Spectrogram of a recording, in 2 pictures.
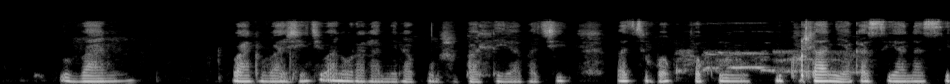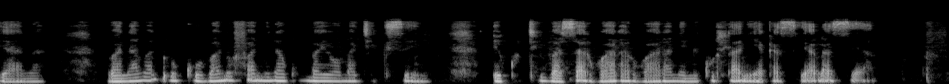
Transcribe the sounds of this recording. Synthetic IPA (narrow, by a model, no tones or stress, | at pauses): a | ʋan̤uʋaʒind͡ʒiʋa̰no̞ɾaramirakuʐibʱaɬejaʋat͡ʃiʋat͡sirwakub͡vakumikuɬanijakasijanasijaːna | ʋanaʋaɗo̞ko̞ʋano̞fanirakumbaiwamad͡ʒekseni | e̞ku̥tʰiʋasa̰rwaɾarwaɾane̞mikuɬa̰nijaka̰sija̰na̰sija̰ːna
